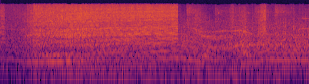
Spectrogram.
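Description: A Nissan Silvia launches hard in a drag race, its engine revving up through rising harmonics with a gear change midway, loud and close with steady roar.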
